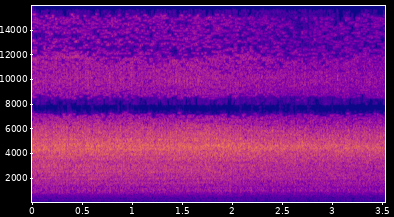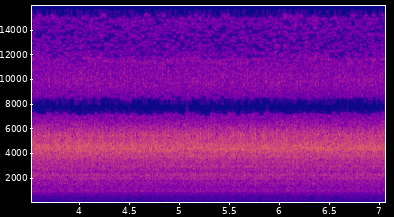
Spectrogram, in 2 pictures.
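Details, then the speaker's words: Renault 11 TXE after the timing belt was correctly replaced, with an exhaust leak still present: steady, even idle with no knocks, misses or surging. It holds idle better than before, though it sounds no different. "Parce que moi niveau bruit, j'entends pas la différence mais elle tourne mieux quand même. Elle tient mieux le ralenti."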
